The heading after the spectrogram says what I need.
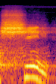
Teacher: شین کی آواز ہوگی ہماری زبان کے جو کنارے ہوں گے وہ اوپر والے پیچھے داڑوں کے ساتھ لگیں گے، دانتوں کے ساتھ لگیں گے تو ہمارا شین ادا ہوگا.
